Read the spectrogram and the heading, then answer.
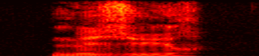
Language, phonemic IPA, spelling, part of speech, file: French, /mə.zyʁ/, mesures, noun / verb, LL-Q150 (fra)-mesures.wav
- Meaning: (noun) plural of mesure; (verb) second-person singular present indicative/subjunctive of mesurer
